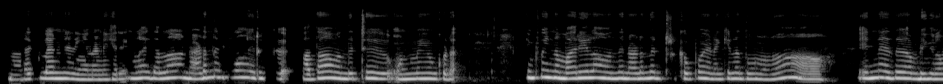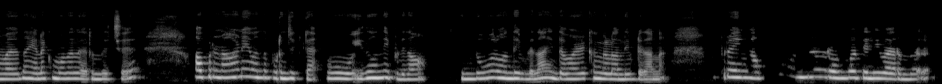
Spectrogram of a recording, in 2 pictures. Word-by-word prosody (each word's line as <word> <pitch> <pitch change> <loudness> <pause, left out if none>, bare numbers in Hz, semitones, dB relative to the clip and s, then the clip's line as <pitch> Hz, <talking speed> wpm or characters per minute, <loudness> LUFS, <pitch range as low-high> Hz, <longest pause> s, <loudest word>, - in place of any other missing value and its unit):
நடக்கலன்னு 270 +4 +1
நீங்க 230 -1 -2
நினைக்கிறீங்களா? 250 +5 -2
இதெல்லாம் 285 +3 +1
நடந்துட்டு 315 +5 -1
தான் 325 -1 0
இருக்கு. 280 -1 -5 0.2
அதான் 285 +5 +2
வந்துட்டு 255 +2 0 0.3
உண்மயும் 255 +1 +2
கூட. 240 - -3 0.8
இப்ப 300 +1 +3
இந்த 310 -1 +5
மாரி 275 +2 +2
எல்லாம் 305 -1 +3
வந்து 275 0 +3
நடந்துட்டுருக்கப்போ, 270 -1 -2
எனக்கு 250 +1 -4
என்ன 265 0 0
தோணும்னா, 245 +1 -3 0.8
என்ன 290 +2 +5
இது 290 +1 +1
அப்படிங்கிற 255 -1 +2
மாரி 245 0 -1
தான் 280 -2 +1
எனக்கு 270 +2 -2
முதல்ல 270 0 -2
இருந்துச்சு. 250 +2 -4 0.7
அப்புறம் 330 -1 +1
நானே 340 +3 -1
வந்து 315 -1 +1
புரிஞ்சுக்கிட்டேன். 270 -4 -1
"ஓ! - - +1 0.3
இது 270 - 0
வந்து 305 +1 +4
இப்படி 235 -5 -5
தான். 240 +2 -6 0.4
இந்த 250 +1 +1
ஊர் 310 0 0
வந்து 275 0 +6
இப்படி 255 +1 -2
தான். 305 0 0
இந்த 265 -2 0
வழக்கங்கள் 255 0 0
வந்து 235 0 -1
இப்படி 250 +2 -6
தான்னு." 250 +5 -7 0.5
அப்புறம் 330 0 -1
எங்க 310 -2 -1
அப்பா 345 0 -5 0.2
ரொம்ப 290 +1 +2
தெளிவா 275 -1 +3
இருந்தாரு. 240 +5 -4
270 Hz, 170 wpm, -22 LUFS, 250-300 Hz, 0.8 s, வந்து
